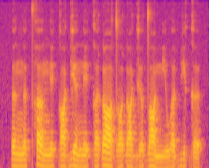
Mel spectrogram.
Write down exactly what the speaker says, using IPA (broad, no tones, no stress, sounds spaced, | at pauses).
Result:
ə ŋ ə t̪ʰ ʌ ŋ e ɡ ɒ ɡʲ ə n e ɡ ʌ ɗ ɒ d ɔ ɗ ɒ ɡʲ ɔ d̪ ɒ mʲ e w ʌ bʲ ə ɡ ə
